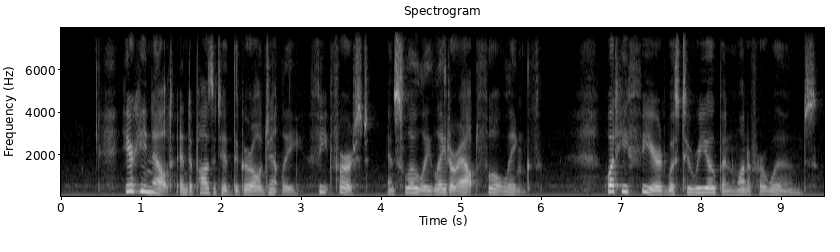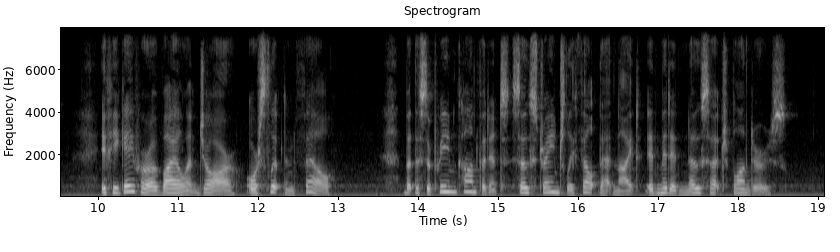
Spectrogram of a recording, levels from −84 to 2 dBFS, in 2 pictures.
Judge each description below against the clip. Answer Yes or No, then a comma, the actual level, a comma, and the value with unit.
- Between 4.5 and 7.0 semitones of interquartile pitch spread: Yes, average, 5.1 semitones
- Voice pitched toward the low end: No, high, 190 Hz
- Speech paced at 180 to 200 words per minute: No, average, 160 wpm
